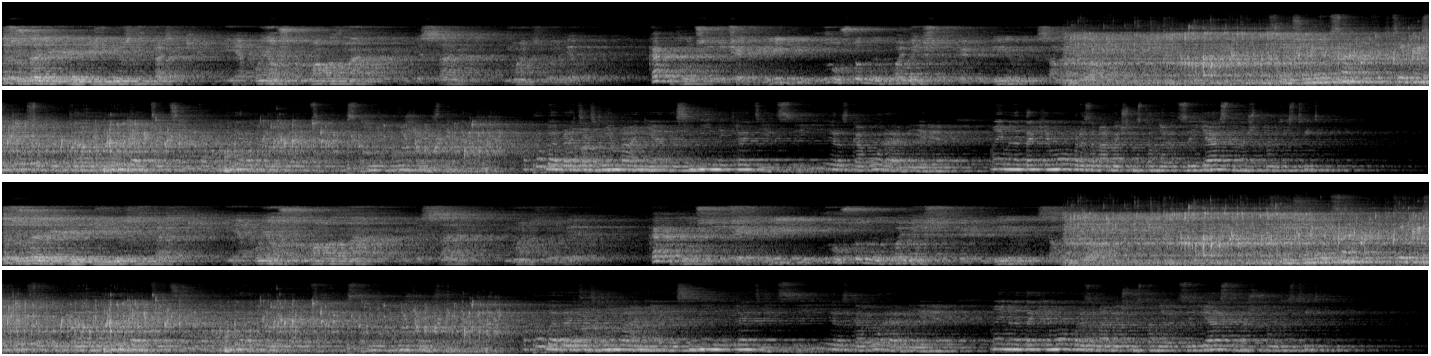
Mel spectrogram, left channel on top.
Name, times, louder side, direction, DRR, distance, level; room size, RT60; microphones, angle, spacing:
voice 1, 0.0-5.8 6.5-11.2 19.9-20.1, left 1 dB, 55° left, -10 dB, 1.8 m, -27 dB
Sink (filling or washing), 10.6-19.3, right 1 dB, 10° right, 0.5 m, -25 dB
voice 2, 12.2-17.5 17.7-23.7 24.1-27.4, equal, 30° left, -3 dB, 1.9 m, -27 dB
18.5 x 11.5 x 2.3 m, 2.7 s
head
